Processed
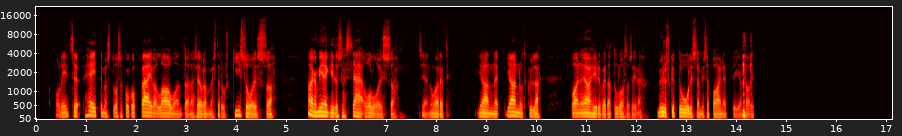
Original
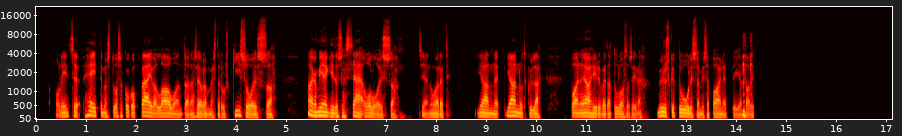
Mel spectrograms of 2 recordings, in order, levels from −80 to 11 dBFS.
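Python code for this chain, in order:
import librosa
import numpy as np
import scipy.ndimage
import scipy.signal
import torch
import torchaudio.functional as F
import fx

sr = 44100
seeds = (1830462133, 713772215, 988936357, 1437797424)

y = fx.upward_expand(x, sr, threshold_db=-32.0, expansion=1.5)
y = y * librosa.db_to_amplitude(3.0)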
